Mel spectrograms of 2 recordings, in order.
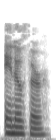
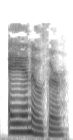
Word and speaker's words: another: And notice that another has 3 syllables, another. Emphasize the second syllable, another.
